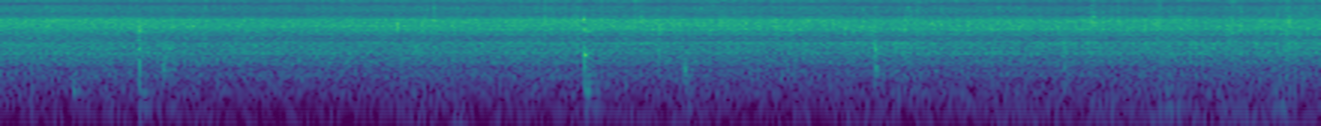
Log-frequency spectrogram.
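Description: Chicken pieces and sliced onion sizzling steadily in a frying pan, with a few light clicks and scrapes as a plastic spatula turns them.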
